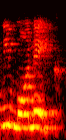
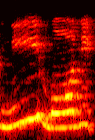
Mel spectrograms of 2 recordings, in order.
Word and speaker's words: mnemonic: This wording is known as mnemonic. This wording is known as mnemonic. Here M is silent. I am repeating, M is silent here.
